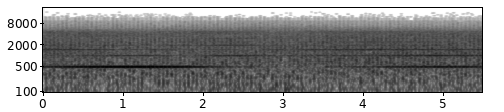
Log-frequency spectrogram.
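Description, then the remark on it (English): Harsh, continuous shortwave radio jamming noise targeting international English-language broadcasts roars loudly throughout, a dense rapid rattling buzz with a steady whining tone running through it, and no voices come through. “that was the sound of jamming against the BBC World Service and the Voice of America”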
